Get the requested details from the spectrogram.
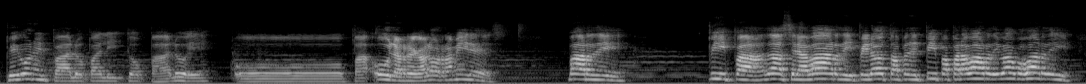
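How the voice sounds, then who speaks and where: A young man with an Argentine Spanish accent, doing mock football commentary over a video game, swinging between shouted play-by-play and muttered grumbling. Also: high-pitched, unhurried, lo-fi sound, soft background music. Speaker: gaming youtuber.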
